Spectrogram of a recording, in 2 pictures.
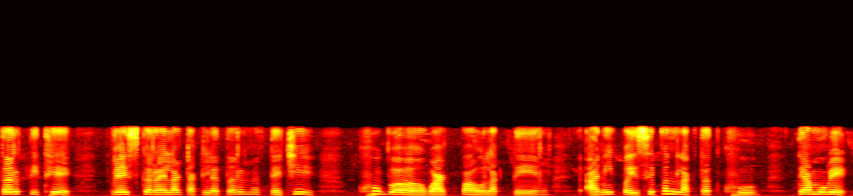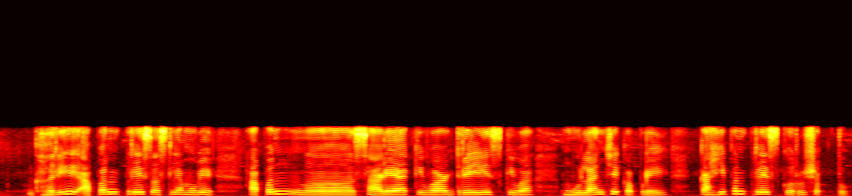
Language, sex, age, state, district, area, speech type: Marathi, female, 30-45, Maharashtra, Amravati, urban, spontaneous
